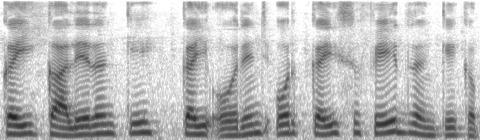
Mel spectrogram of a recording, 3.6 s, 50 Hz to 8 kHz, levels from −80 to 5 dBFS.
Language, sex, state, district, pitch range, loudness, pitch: Hindi, male, Punjab, Pathankot, 170-195 Hz, -18 LUFS, 185 Hz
